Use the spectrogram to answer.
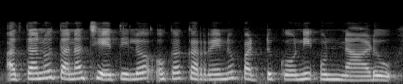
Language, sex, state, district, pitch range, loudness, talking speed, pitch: Telugu, female, Telangana, Hyderabad, 230-265 Hz, -17 LUFS, 105 wpm, 245 Hz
